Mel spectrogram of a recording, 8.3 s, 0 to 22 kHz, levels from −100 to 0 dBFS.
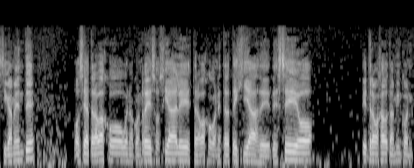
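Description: From start to finish the speech carries overdone noise removal: an aggressive noise reducer has pushed bands near its noise estimate down or out, taking quiet speech detail too. Gaps fall to near silence with twinkling specks, and a spectrogram shows scattered isolated dots between patchy, hollowed-out speech energy.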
